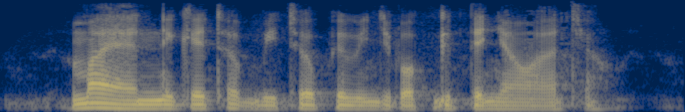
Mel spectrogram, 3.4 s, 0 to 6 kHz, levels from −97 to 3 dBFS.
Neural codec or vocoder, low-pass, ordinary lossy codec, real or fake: codec, 24 kHz, 0.9 kbps, WavTokenizer, medium speech release version 2; 5.4 kHz; AAC, 48 kbps; fake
